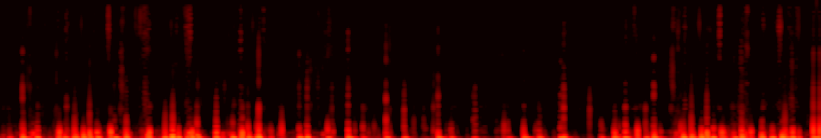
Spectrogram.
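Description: Long orange nails tap rapidly on the dome of a microphone wrapped in plastic and layered with wet white papier-mâché. The taps come as a dense run of soft, muffled, sticky thuds, heavy in the low end with almost no brightness.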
